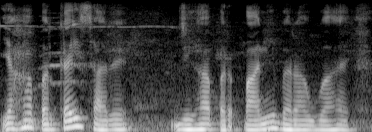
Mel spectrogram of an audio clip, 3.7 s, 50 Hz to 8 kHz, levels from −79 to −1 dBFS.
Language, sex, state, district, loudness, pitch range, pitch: Hindi, male, Uttar Pradesh, Lucknow, -15 LUFS, 105-125 Hz, 110 Hz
